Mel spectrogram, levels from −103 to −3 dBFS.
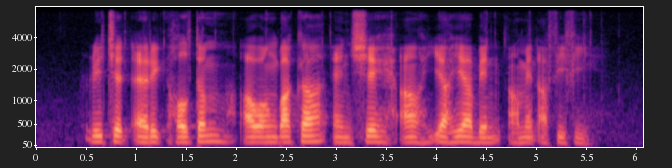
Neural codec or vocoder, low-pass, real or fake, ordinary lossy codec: none; 7.2 kHz; real; none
